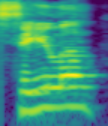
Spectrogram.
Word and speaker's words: selah: well there's a word in scripture that says selah uh or sailor based on how how people pronounce it but it means pause and calmly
